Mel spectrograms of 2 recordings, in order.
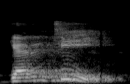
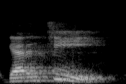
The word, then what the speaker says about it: guarantee: Guarantee. The stress is on last syllable here. Guarantee.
